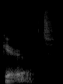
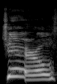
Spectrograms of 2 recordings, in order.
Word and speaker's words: Geralt: Yes, Geralt. Oh, that's pronounced Gerald. Thank you. Oh, a soft G.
